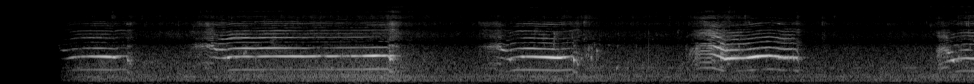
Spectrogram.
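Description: A black-and-white long-haired cat meowing in protest at being bathed in a sink. It gives five long, drawn-out meows with pauses between them, the second held for about two seconds.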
